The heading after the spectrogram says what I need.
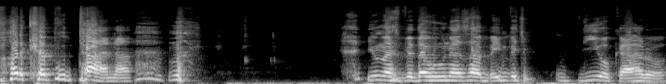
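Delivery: loud, slow, excited, disbelieving outburst.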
